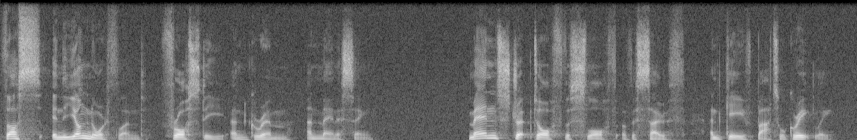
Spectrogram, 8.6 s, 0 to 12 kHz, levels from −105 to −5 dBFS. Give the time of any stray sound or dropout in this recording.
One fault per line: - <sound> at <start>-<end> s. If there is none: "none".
none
